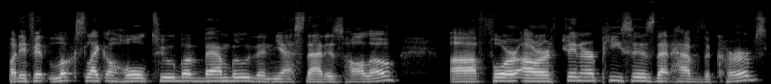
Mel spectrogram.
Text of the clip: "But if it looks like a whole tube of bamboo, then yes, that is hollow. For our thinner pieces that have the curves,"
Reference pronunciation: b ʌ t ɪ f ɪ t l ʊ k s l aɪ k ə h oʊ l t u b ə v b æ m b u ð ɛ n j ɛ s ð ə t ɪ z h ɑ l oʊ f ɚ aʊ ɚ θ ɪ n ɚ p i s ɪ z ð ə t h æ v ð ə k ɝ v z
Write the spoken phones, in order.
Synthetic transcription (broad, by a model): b ʌ t ɪ f ɪ t l ʊ k s l aɪ k ə h oʊ l t u b ə v b æ m b u ð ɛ n j ɛ s ð ə t ɪ z h ɑ l oʊ f ɚ aʊ ɚ θ ɪ n ɚ p i s ɪ z ð ə t h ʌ v ð ə k ɝ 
